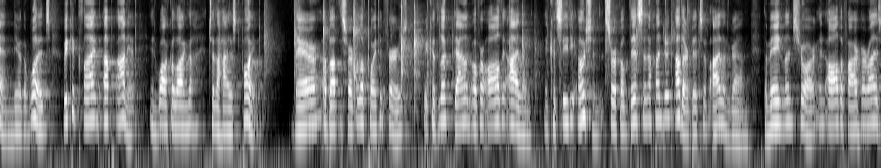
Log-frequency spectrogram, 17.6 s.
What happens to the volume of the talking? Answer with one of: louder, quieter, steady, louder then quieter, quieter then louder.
steady.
